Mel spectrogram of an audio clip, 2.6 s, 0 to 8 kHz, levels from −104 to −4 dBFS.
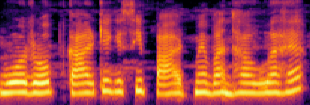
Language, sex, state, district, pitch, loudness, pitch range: Hindi, female, Bihar, Samastipur, 255 Hz, -14 LUFS, 250-275 Hz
